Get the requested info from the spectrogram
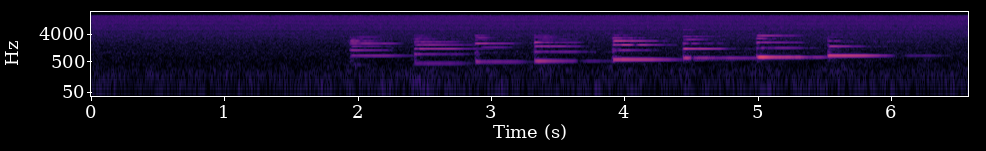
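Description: Notation software's piano sound playing back each note as it is entered: a rising G-sharp harmonic minor scale, eight short notes stepping up about every half second, starting about two seconds in.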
